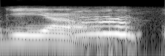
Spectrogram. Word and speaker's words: Guillaume: Am I saying it correctly? – Shoot, I knew how to say it until you said something. Robert Guillaume. – Oh, Robert Guillaume. – Thank you. Thank you. I knew I was wrong. Completely wrong. But anyway,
